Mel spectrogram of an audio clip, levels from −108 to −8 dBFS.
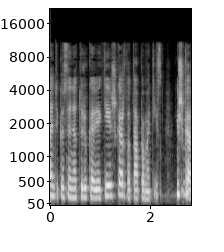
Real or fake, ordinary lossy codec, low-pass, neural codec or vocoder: real; AAC, 64 kbps; 10.8 kHz; none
